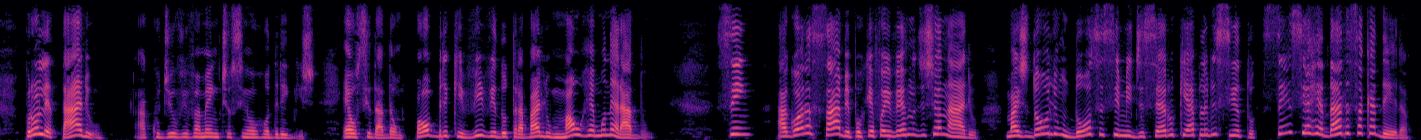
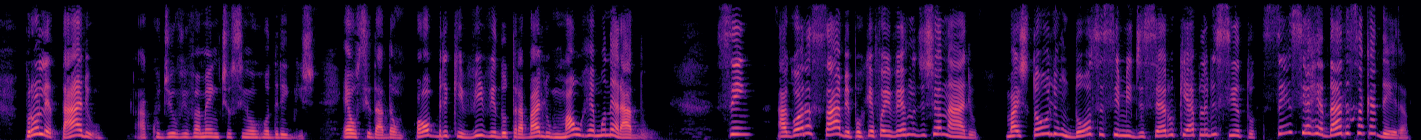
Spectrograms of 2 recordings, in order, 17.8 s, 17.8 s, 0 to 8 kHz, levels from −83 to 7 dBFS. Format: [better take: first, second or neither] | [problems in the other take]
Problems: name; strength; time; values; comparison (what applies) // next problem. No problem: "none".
first | noise reduction (neural mask model Resemble Enhance denoiser)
